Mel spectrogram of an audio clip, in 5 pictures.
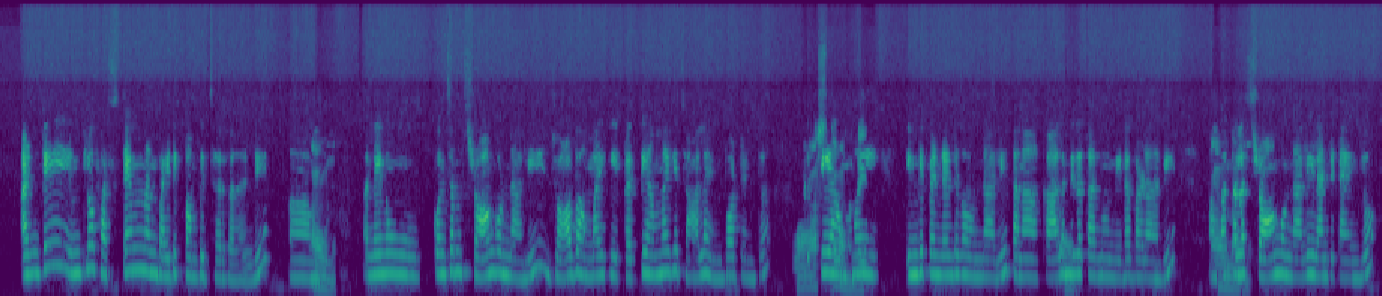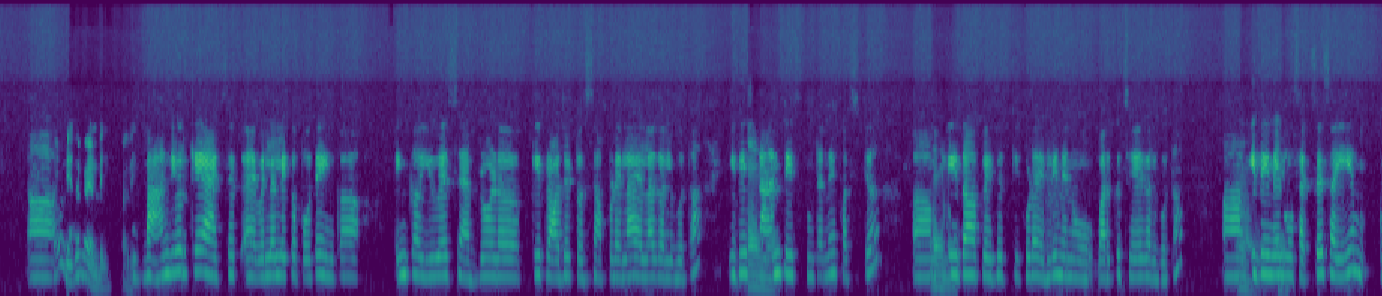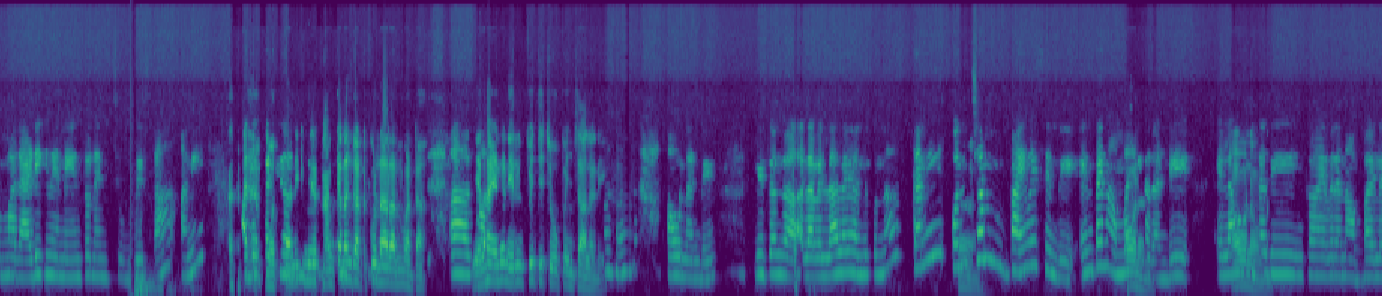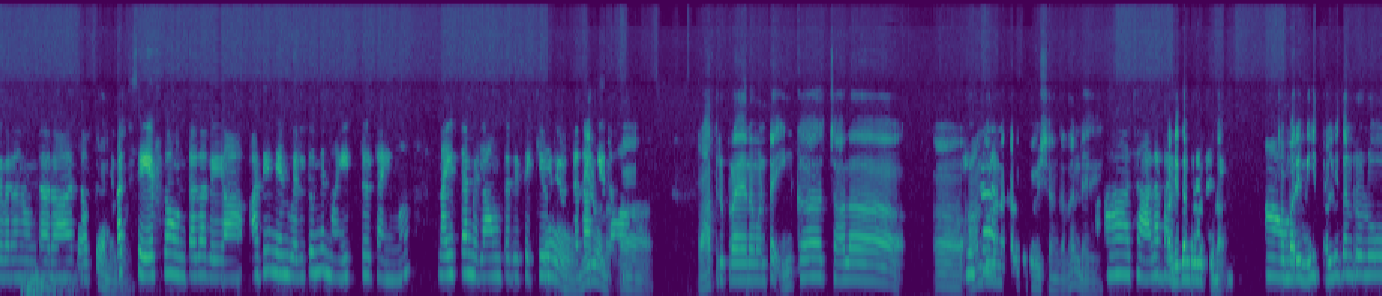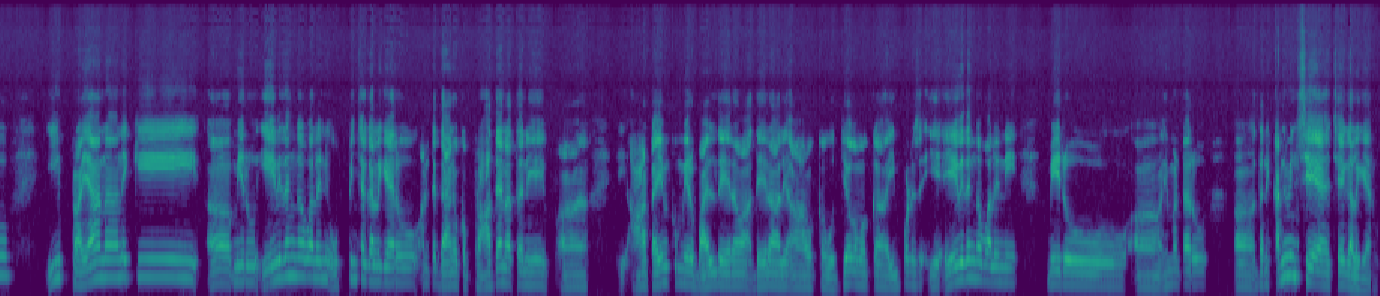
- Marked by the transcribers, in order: static; in English: "ఫస్ట్ టైమ్"; in English: "జాబ్"; in English: "ఇండిపెండెంట్‌గా"; other background noise; in English: "యాక్సెప్ట్"; in English: "యూఎస్ అబ్రాడ్‌కి ప్రాజెక్ట్"; in English: "స్టాండ్"; in English: "ప్లేస్‌స్‌కి"; in English: "వర్క్"; in English: "డాడీకి"; chuckle; giggle; chuckle; in English: "సేఫ్‌గా"; in English: "నైట్"; in English: "నైట్"; in English: "సెక్యూరిటీ"; in English: "సో"; in English: "ఇంపార్టెన్స్"; in English: "కన్విన్స్"
- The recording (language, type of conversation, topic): Telugu, podcast, మొదటి సారి మీరు ప్రయాణానికి బయలుదేరిన అనుభవం గురించి చెప్పగలరా?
